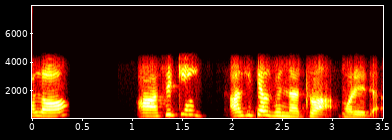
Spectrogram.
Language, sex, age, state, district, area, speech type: Manipuri, female, 30-45, Manipur, Kakching, rural, conversation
